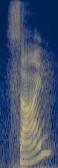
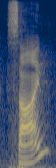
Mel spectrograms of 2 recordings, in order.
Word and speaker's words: sign: Sign, design, foreign. Quando a letra G é ao lado do N, não pronunciamos. Sign, design, foreign.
